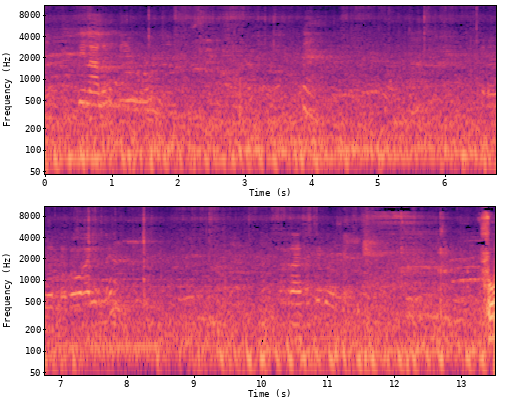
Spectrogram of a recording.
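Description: A young man recites the Quran in a melodic chant through a microphone and loudspeakers.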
